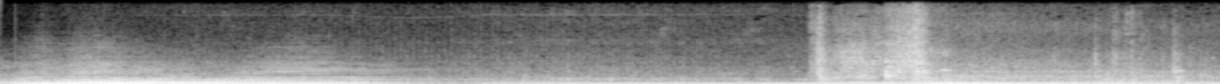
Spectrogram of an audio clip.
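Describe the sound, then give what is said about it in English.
A car starting and driving off: a steady humming engine tone that dips briefly, then builds into a louder rev with a rushing burst near the end as the car pulls away. “She drives off.”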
